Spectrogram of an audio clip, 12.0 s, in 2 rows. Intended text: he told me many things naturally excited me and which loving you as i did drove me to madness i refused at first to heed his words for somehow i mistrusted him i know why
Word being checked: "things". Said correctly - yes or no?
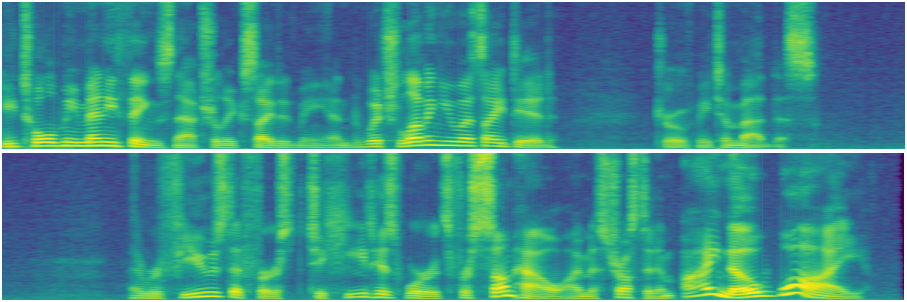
yes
